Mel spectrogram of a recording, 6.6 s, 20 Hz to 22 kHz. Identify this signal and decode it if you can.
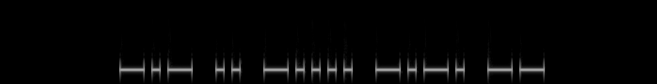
Morse code, heard as a keyed tone, about 15 wpm, 700 Hz. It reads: KI6CM
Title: USA Call Signs - 5 Characters - Repeated 3x - 15wpm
